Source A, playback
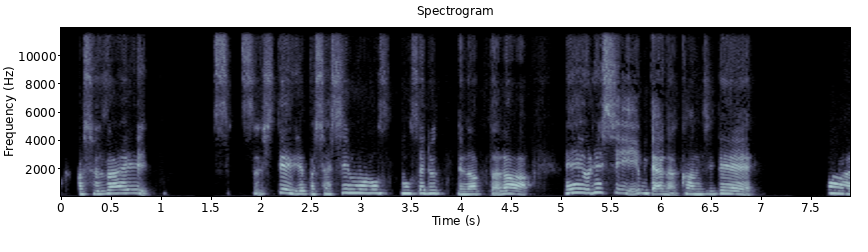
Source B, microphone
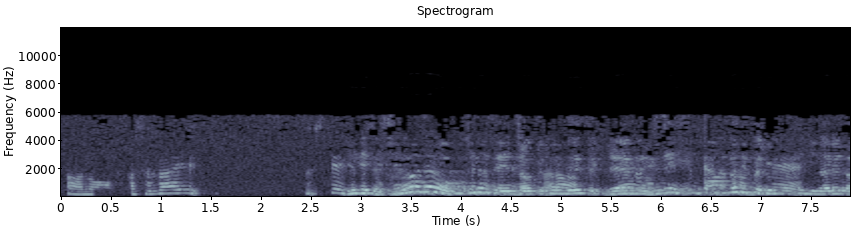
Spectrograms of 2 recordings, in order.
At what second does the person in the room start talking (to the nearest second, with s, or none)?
3 s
